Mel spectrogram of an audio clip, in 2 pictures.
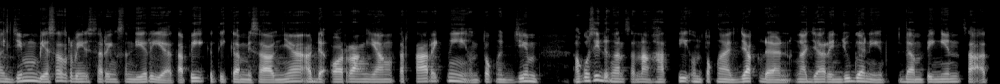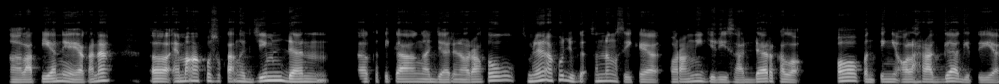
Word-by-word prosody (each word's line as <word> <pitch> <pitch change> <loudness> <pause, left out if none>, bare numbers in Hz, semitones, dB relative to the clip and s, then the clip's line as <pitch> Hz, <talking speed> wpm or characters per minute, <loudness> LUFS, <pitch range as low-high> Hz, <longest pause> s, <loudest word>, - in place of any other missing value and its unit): nge-gym 145 +6 -1
biasa 125 +4 +1
lebih 130 -3 -2
sering 120 -2 -4
sendiri 120 +1 -1
ya, 105 - 0
tapi 150 -1 0
ketika 120 -1 -2
misalnya 110 +5 +2
ada 125 0 +1
orang 120 0 +3
yang 115 0 0
tertarik 135 +2 +1
nih 150 -10 -1
untuk 105 +1 -5
nge-gym, 115 +7 -2 0.4
aku 170 0 0
sih 205 - +3
dengan 130 -8 -1
senang 120 -2 -1
hati 120 +6 -2
untuk 130 -4 -5
ngajak 125 +5 +2
dan 110 -4 0
ngajarin 120 -1 -1
juga 145 +4 +1
nih 110 -5 -4
dampingin 120 +2 -2
saat, - - -1 0.2
eee, 110 -1 -1
latihannya 130 +5 +2
ya. 110 - +2
Karena, 175 +3 +5 0.4
eee, 135 0 +6
emang 155 +4 +4
aku 165 -2 -5
suka 145 0 0
nge-gym 165 +8 +2
dan, 130 -1 +2 0.3
eee, 130 - -1
ketika 125 -1 +1
ngajarin 115 -2 -2
orang 120 +2 +1
tuh 190 +1 -1
sebenarnya 175 +6 +2
aku 205 +3 -3
juga 145 -5 -4
seneng 160 +1 -2
sih 115 -5 -6
kayak 110 -1 -1
orang 120 +4 0
ini 150 - -2
jadi 110 -3 -4
sadar 115 +6 0
kalau, 115 -4 0 0.4
oh 170 +2 +5
pentingnya 120 0 -4
olahraga 120 +4 +2
gitu 105 -1 -5
125 Hz, 175 wpm, -24 LUFS, 115-140 Hz, 0.4 s, eee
